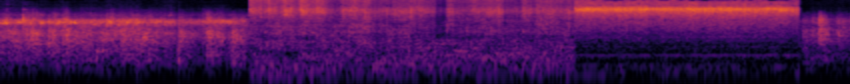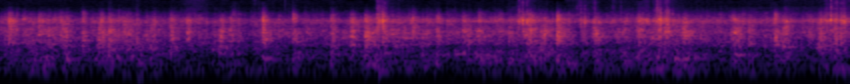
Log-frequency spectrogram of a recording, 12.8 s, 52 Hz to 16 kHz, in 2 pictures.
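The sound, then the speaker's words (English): Powerful hail pounds down on house roofs in settlements of the Krasnodar region, Russia, on 21 July 2018, in a loud, dense, unbroken clatter of hard impacts, with abrupt jumps in tone as the scene cuts between spots. No voices. “On the 21st of July 2018, powerful hail fell on the settlements from Timashevsk, Grukhovetsk, Kodinsky and Polsky district of the Krasnodar region.”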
